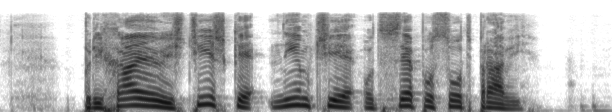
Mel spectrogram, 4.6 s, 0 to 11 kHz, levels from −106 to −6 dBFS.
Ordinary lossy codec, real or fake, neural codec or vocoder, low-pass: none; fake; codec, 16 kHz, 16 kbps, FreqCodec, larger model; 7.2 kHz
